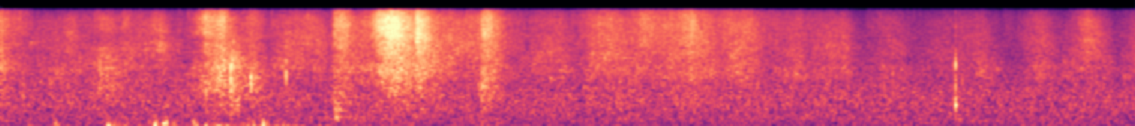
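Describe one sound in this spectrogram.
A hand tool scrapes over a wooden floor.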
